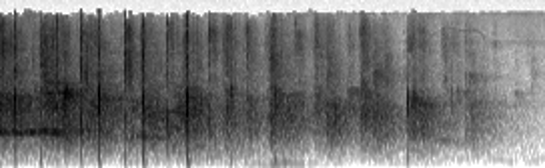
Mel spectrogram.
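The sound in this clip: A church audience claps to welcome a guest during a service. Distinct individual claps stand out within the applause, which gradually dies down to near silence.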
